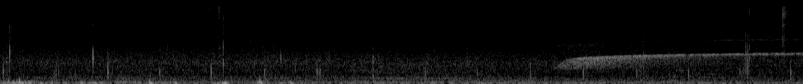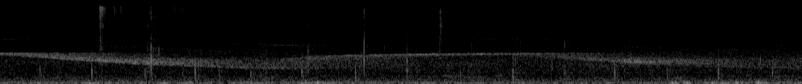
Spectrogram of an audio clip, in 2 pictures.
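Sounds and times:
emergency siren wailing: 0:05.5 - 0:16.0.

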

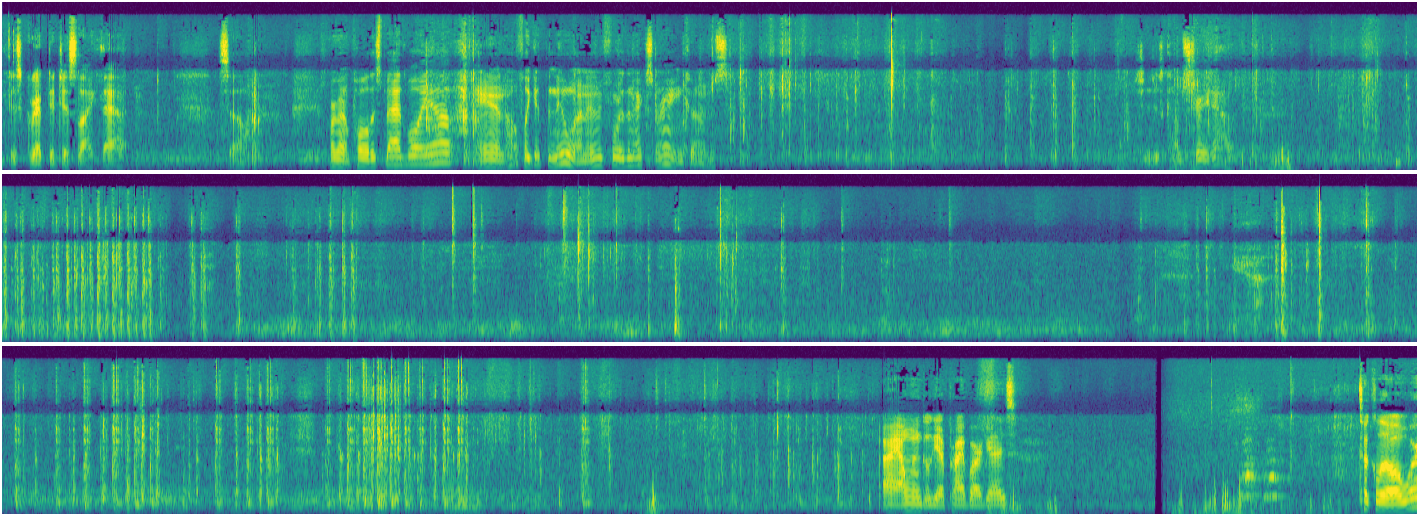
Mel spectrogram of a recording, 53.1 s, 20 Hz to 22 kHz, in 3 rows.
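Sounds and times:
metallic clicking and rattling: 0:16.4 - 0:22.2, 0:31.9 - 0:46.4
sharp metallic clicks: 0:33.5 - 0:43.1.

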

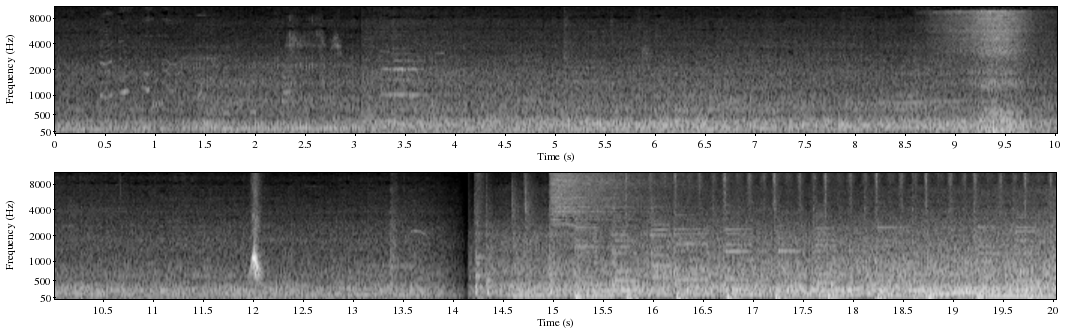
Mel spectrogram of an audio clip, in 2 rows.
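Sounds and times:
traffic rumble: 0:00.0 - 0:14.6
vehicle passing: 0:07.9 - 0:10.6
music: 0:14.2 - 0:20.0.

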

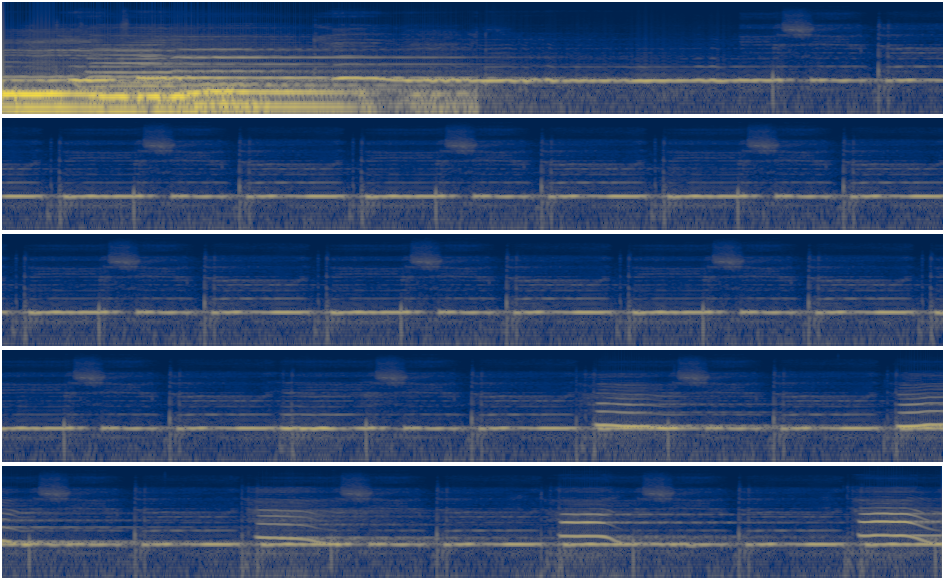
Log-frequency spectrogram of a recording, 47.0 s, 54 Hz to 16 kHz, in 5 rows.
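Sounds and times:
hummed drone: 0:00.0 - 0:08.6, 0:33.3 - 0:47.0
woman singing lullaby: 0:00.0 - 0:47.0.

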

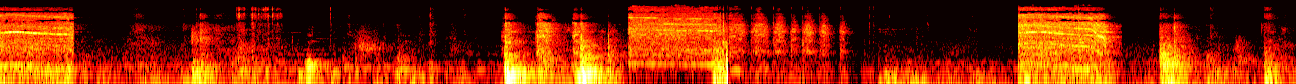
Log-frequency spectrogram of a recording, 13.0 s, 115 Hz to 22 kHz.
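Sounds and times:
cordless drill driving screws: 0:00.0 - 0:00.8, 0:10.2 - 0:11.2.

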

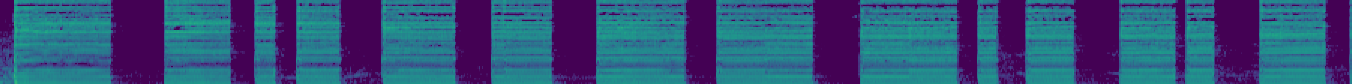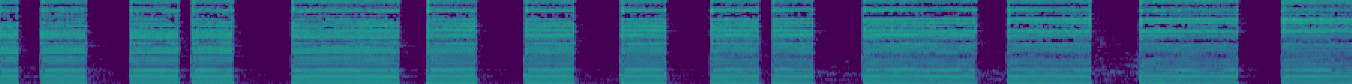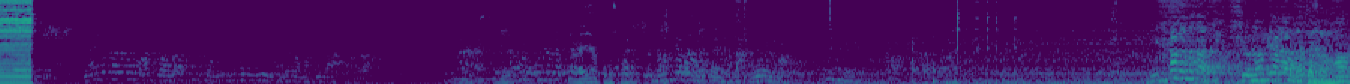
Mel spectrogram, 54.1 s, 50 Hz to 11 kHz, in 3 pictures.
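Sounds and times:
marking machine hammering metal: 0:19.8 - 0:21.3.

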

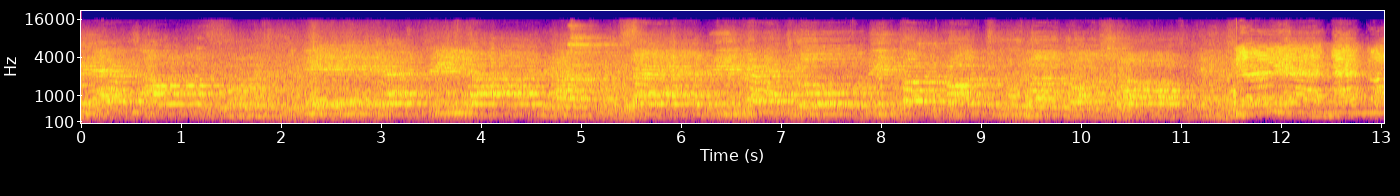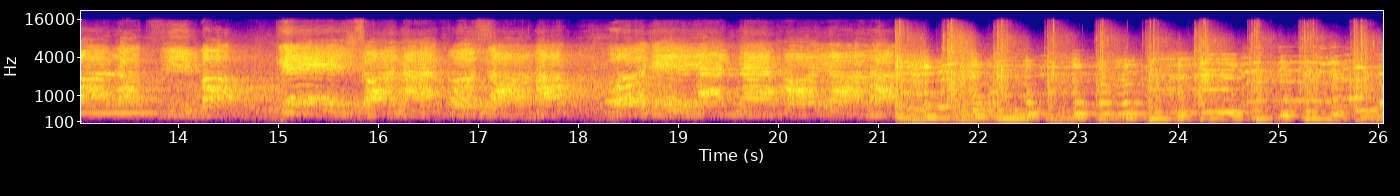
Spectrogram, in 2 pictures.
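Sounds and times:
children singing folk song: 0:00.0 - 0:21.5.

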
